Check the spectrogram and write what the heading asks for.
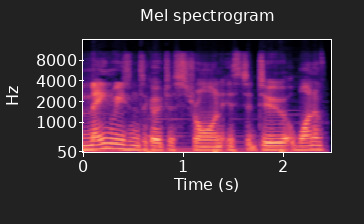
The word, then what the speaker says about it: Strahan: I was pronouncing it Strahan, but it's actually Strahan. Strahan.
